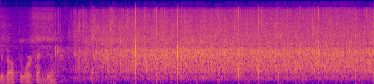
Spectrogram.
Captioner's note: applause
